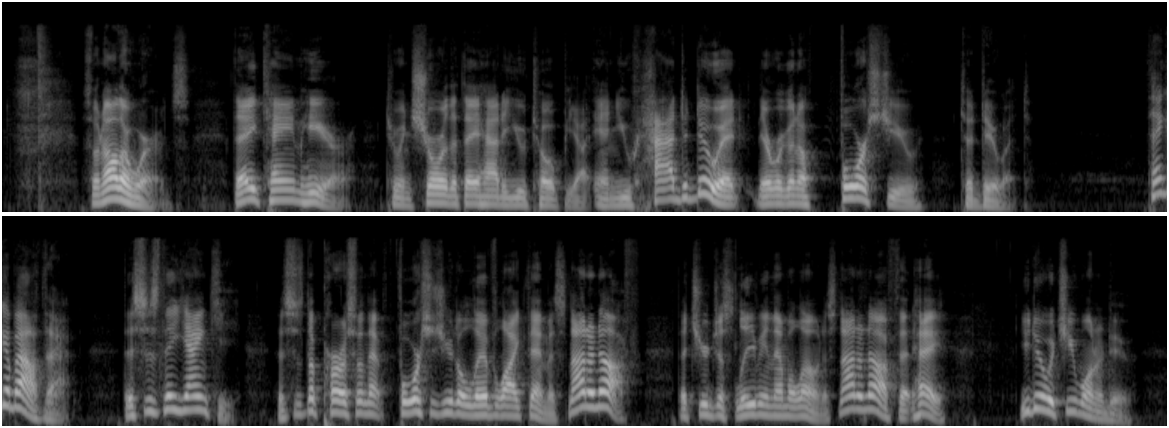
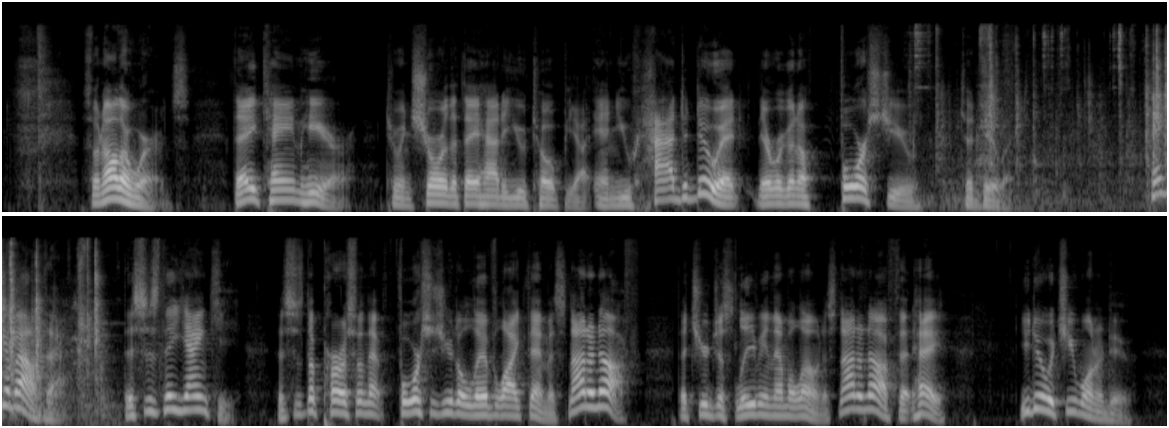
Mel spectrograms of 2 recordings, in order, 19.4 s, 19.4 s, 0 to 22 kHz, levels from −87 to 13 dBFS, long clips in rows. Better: first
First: none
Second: jangling keys; noticeable; from 7.5 to 11 s; peak 1 dB below the speech

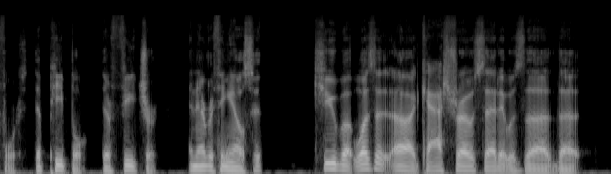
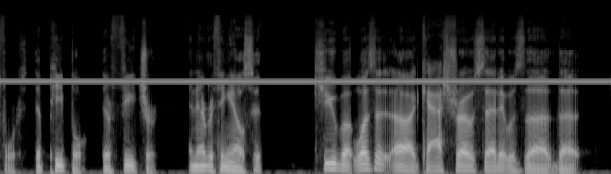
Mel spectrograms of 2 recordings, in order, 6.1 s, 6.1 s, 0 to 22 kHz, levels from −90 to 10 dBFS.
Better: first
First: none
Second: high-pitched whine; loud; throughout; 3 kHz, 6 dB below the speech

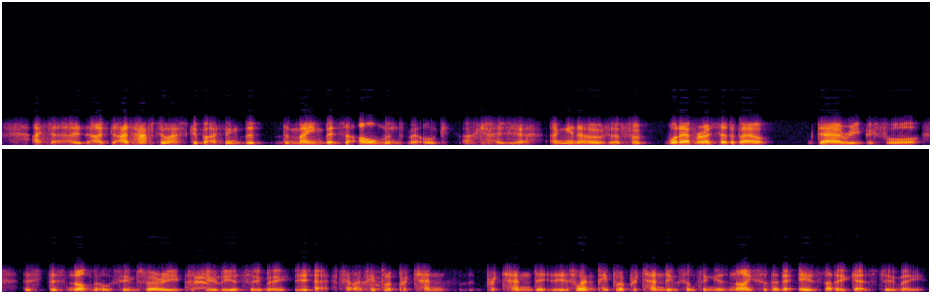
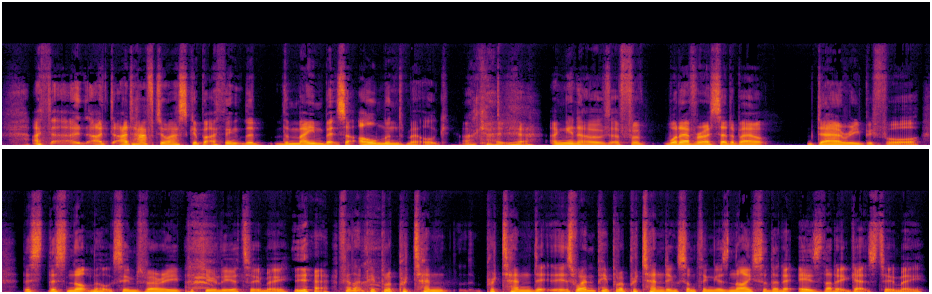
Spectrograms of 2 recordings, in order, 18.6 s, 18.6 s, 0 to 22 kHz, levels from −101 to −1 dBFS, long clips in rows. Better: second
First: phone-call audio; nothing above 3.5 kHz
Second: none

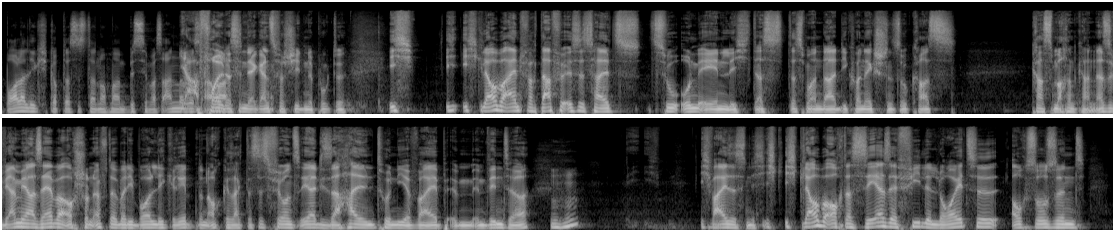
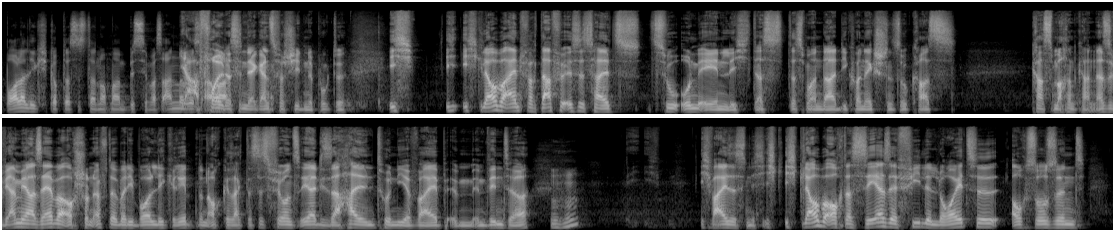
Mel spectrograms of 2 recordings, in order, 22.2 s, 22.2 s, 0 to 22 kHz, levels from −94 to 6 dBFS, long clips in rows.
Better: first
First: none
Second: thin; somewhat; fading below 450 Hz

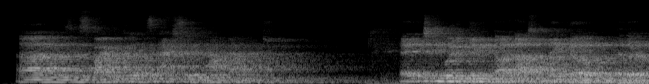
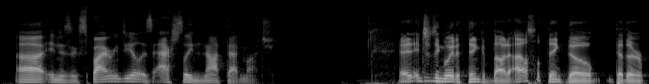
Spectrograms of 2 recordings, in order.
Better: second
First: room echo; strong; dies away in 2.7 s // off-mic speech; far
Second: none

